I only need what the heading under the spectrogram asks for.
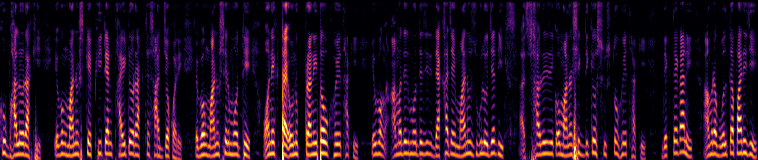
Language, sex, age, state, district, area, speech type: Bengali, male, 30-45, West Bengal, Paschim Medinipur, rural, spontaneous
